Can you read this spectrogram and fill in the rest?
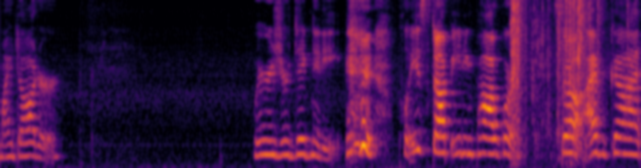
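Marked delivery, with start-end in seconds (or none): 0.0-5.1 mild, gentle, kindly divine voice from above. Joking about not stopping eating popcorn, voicing a gentle God. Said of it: "the gentle voice of God saying".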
